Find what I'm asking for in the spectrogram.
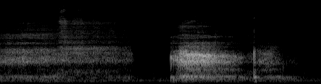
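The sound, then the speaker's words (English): Soft, slow breathing close into a listener's ear: two long, airy, hissing breaths separated by a short pause, faint and intimate, with no talk. “Does my breath tickle your ear like this?”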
